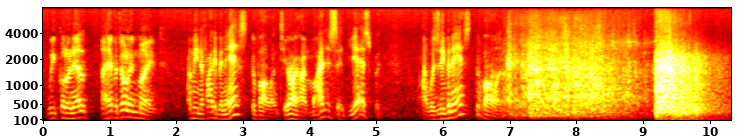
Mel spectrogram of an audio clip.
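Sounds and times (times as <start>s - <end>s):
steady hiss: 0.0s - 10.3s
speech: 0.1s - 8.5s
laughter: 6.7s - 9.2s
gunshot fired at a bulletproof vest: 9.2s - 10.3s.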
